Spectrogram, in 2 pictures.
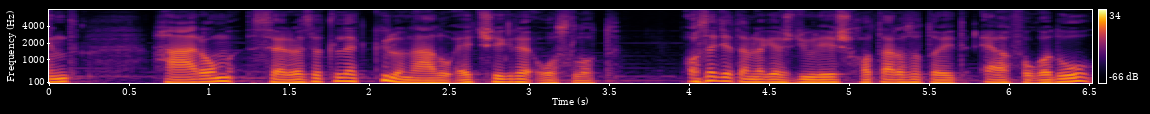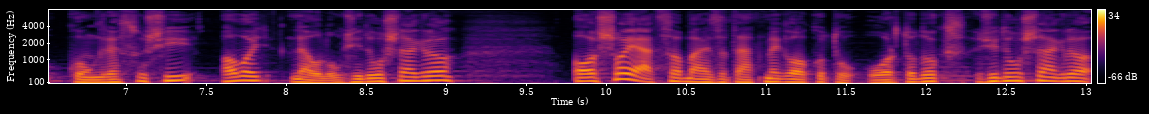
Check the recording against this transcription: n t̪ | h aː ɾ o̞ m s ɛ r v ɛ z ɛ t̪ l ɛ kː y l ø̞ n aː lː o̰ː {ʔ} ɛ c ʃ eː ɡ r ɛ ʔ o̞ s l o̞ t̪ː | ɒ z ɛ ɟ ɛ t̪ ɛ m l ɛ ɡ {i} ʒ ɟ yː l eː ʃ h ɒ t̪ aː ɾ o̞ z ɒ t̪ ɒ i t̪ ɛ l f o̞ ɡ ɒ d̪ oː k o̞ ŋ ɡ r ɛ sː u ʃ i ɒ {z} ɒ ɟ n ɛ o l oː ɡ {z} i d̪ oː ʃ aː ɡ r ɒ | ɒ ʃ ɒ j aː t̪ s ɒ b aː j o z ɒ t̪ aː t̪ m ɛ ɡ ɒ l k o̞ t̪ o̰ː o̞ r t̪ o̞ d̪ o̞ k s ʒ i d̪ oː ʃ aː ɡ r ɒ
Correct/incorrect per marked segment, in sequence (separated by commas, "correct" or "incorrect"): correct, incorrect, incorrect, incorrect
